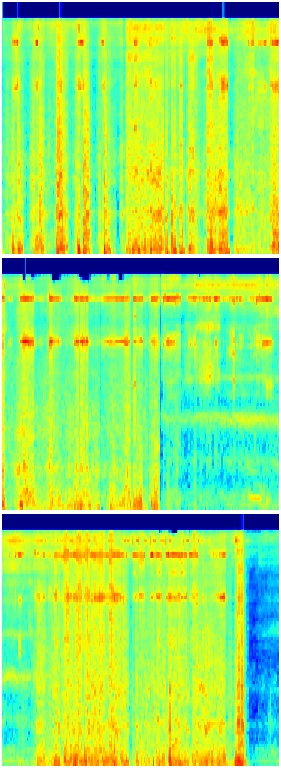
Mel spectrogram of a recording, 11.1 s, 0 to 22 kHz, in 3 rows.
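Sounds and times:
high-pitched dental scaler whine: 0.0s - 10.7s.

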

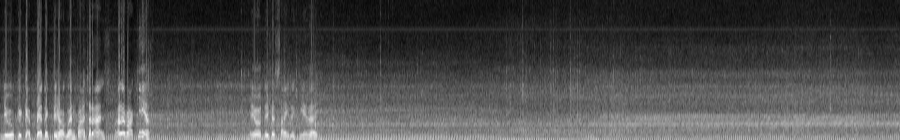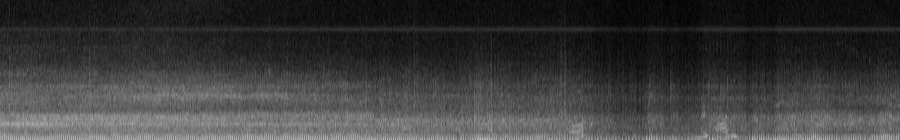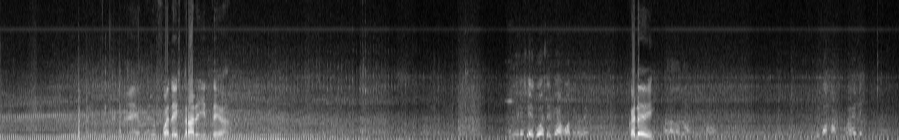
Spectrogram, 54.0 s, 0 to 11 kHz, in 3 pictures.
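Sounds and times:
motorcycle engine running: 0.0s - 53.9s
road and wind noise: 0.0s - 53.9s.

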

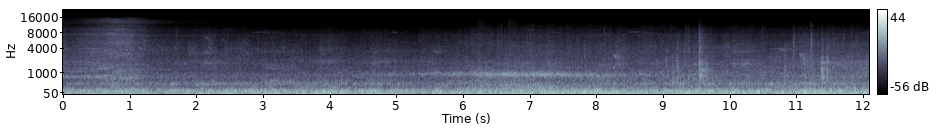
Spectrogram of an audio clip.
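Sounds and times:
faint whir: 0.0s - 11.8s
wind rushing over microphone: 0.0s - 12.0s.

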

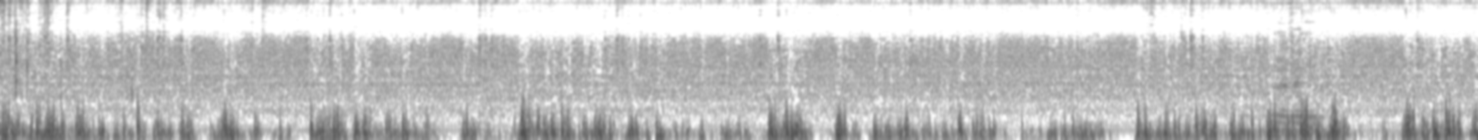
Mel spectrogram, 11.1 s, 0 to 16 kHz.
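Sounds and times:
fan air buffeting microphone: 0.0s - 11.0s.

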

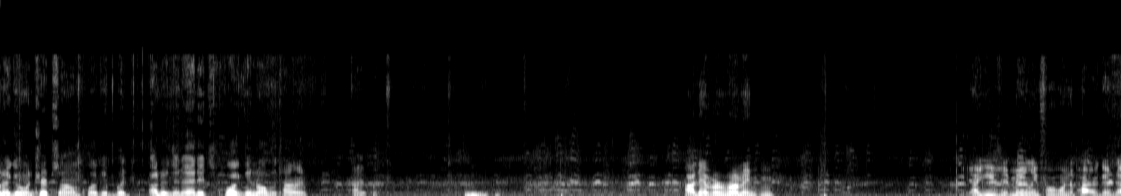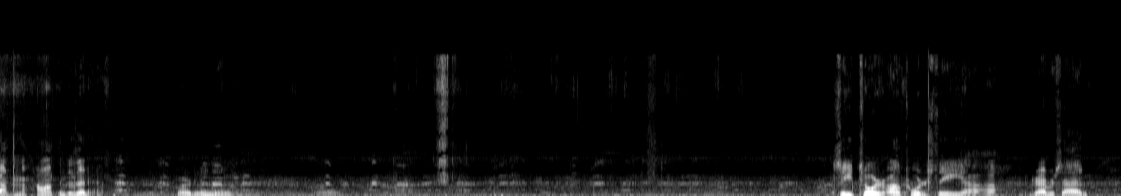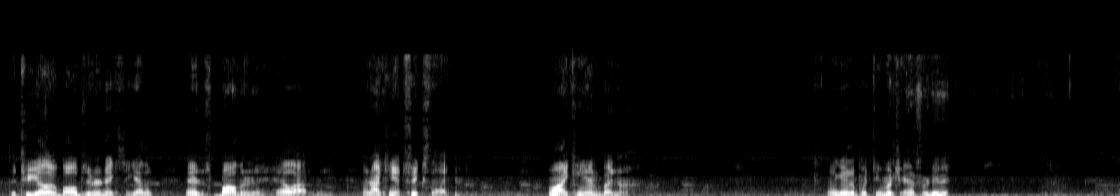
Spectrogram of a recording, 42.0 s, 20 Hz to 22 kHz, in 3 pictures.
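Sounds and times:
geese honking: 0.0s - 42.0s
low outdoor hum: 0.0s - 42.0s.

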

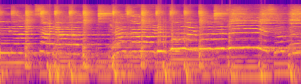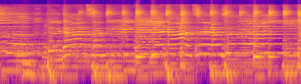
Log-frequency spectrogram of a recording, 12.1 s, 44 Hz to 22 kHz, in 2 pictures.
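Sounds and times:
instrumental backing music: 0.0s - 12.0s
woman singing gospel: 0.0s - 12.0s.

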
